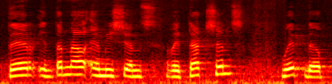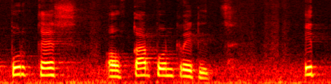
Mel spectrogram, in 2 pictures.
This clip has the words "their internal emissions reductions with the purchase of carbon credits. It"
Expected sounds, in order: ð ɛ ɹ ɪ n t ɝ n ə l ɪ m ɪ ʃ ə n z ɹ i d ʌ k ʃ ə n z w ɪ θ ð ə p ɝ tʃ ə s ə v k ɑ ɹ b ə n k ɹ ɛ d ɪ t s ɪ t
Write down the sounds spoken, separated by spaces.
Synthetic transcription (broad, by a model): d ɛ ɹ ɪ n t ɝ n ə l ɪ m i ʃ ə n s ɹ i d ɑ k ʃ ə n s w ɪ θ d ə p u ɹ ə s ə f k ɑ ɹ b ə n k ɹ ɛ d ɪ t ɪ t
